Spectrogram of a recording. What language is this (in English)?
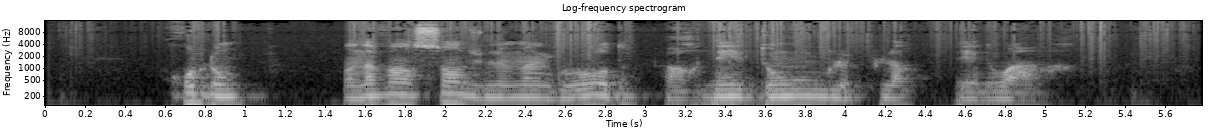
French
